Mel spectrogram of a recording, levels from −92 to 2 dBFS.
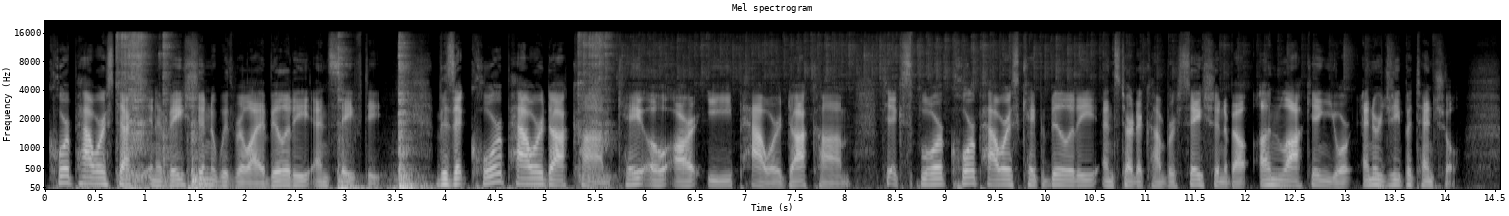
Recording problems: traffic noise; loud; throughout; 5 dB below the speech

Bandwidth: 16 kHz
